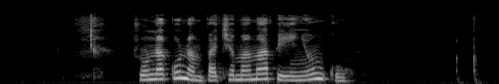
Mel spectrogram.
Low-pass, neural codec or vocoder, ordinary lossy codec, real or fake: 10.8 kHz; none; Opus, 24 kbps; real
